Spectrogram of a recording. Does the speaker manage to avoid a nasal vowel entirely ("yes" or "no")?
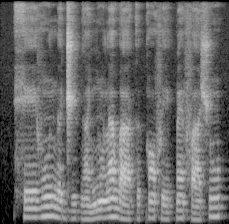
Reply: no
